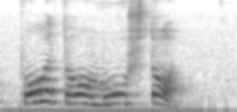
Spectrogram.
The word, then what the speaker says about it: потому что: And O, unstressed, we must pronounce as A. That's why, no, the stress is on the syllable with U, потому что, right? That's why all these three O are in unstressed position and you must pronounce them as A.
